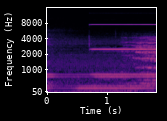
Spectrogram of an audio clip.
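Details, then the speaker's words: 5-pin DC relay tested with a digital multimeter on continuity, probes on the common and normally closed terminals: a steady high beep starts and holds without dropping out, so there is continuity and the contacts are good. "यहाँ पे देख लें हमें beep सुनाई दे रही है तो इसका मतलब है ये ठीक है।"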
